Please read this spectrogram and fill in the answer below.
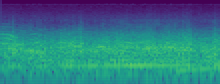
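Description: Outdoor background noise on an old camcorder tape: faint voices, and a steady low hum that comes in about half a second in.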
